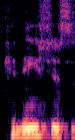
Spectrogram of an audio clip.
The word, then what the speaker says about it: Canisius: Canisius is how you pronounce the school.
